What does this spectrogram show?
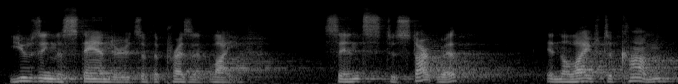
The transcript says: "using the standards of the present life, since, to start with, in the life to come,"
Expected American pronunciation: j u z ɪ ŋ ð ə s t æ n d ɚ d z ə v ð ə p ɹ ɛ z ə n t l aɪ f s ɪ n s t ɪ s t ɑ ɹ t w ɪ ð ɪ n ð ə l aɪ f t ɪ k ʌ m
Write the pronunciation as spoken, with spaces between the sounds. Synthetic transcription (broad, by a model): j u z ɪ ŋ ð ə s t æ n d ɚ d z ə v ð ə p ɹ ɛ z ə n t l aɪ f s ɪ n s t ɪ s t ɑ ɹ t w ɪ ð ɪ n ð ə l aɪ f t ɪ k ʌ m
